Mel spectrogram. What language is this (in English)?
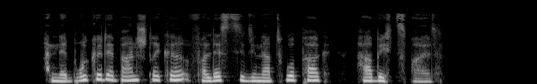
German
